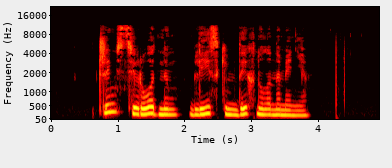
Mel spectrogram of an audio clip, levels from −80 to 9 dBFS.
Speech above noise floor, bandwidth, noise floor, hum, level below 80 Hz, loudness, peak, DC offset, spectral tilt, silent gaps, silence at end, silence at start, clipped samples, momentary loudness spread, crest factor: 48 dB; 11.5 kHz; -67 dBFS; none; -70 dBFS; -20 LUFS; -6 dBFS; under 0.1%; -5.5 dB/octave; none; 1.05 s; 0.7 s; under 0.1%; 11 LU; 16 dB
